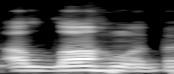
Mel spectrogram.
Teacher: name of Allah will be pronounced with a thick voice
